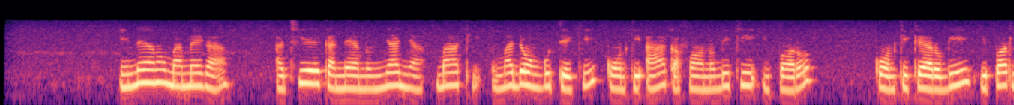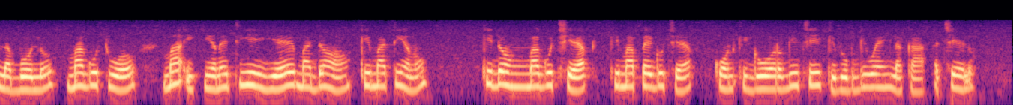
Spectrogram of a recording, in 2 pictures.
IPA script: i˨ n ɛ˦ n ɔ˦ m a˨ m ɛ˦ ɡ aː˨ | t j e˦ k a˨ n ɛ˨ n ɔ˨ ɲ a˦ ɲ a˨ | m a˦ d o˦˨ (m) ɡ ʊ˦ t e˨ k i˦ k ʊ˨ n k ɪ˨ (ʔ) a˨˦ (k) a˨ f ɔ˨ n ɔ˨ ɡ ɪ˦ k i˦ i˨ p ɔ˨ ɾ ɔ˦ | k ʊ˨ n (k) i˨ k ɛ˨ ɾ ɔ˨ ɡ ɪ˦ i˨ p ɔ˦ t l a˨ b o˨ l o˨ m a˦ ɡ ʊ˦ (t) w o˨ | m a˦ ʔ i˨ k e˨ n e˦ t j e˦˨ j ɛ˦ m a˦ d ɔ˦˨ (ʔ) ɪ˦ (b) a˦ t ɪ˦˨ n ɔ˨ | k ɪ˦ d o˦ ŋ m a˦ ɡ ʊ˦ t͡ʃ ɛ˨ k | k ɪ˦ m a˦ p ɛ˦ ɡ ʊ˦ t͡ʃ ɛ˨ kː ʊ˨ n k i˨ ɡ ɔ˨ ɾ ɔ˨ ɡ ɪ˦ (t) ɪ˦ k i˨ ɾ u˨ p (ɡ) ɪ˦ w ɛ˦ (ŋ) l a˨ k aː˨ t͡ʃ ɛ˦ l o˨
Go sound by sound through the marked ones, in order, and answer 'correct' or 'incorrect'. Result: incorrect, correct, correct, correct, correct, incorrect, incorrect, incorrect, correct, correct

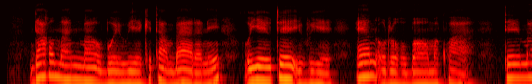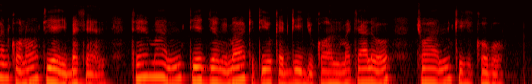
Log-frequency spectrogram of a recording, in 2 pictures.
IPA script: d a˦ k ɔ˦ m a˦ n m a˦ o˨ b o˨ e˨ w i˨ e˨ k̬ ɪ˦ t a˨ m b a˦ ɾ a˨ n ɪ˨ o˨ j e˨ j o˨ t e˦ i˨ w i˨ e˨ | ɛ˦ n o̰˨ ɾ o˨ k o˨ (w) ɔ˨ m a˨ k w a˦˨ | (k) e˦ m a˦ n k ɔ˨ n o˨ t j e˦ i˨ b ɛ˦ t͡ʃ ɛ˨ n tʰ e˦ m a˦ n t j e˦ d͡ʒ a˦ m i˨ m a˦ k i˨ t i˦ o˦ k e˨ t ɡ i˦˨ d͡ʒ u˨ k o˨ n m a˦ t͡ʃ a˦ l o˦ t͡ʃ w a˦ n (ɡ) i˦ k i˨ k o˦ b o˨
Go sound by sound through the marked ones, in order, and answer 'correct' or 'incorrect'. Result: incorrect, incorrect, incorrect

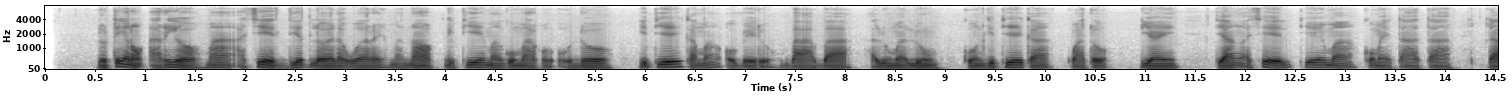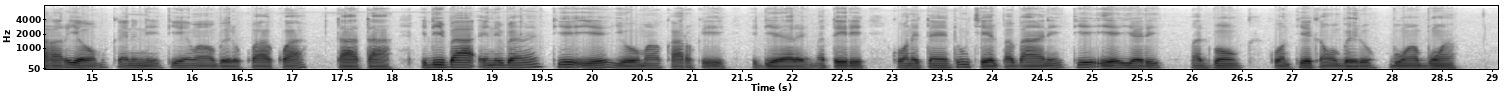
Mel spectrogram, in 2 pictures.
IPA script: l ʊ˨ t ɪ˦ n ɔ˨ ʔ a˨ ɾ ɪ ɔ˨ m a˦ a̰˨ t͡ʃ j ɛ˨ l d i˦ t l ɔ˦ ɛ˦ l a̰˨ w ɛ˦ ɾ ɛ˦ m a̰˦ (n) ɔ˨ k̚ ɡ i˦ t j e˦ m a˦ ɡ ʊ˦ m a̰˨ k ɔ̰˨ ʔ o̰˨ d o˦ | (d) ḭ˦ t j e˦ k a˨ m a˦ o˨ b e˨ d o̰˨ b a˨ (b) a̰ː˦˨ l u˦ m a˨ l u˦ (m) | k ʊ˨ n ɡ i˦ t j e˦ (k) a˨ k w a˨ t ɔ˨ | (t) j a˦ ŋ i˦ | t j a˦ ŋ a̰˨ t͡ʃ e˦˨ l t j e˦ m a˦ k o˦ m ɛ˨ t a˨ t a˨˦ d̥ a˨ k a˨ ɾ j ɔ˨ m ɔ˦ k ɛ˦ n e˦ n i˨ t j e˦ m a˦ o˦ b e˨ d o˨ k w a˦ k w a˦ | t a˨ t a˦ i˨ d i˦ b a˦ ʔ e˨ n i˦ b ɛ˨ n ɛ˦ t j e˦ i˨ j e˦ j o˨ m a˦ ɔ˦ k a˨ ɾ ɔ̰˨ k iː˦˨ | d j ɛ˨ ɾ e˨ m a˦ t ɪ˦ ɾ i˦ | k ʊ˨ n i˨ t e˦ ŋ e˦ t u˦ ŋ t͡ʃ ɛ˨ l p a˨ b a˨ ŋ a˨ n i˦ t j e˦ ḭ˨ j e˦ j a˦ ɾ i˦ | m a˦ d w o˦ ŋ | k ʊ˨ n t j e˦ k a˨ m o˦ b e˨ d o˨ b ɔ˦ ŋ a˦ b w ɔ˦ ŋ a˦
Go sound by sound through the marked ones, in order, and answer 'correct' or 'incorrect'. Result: correct, incorrect, correct, correct, correct, incorrect

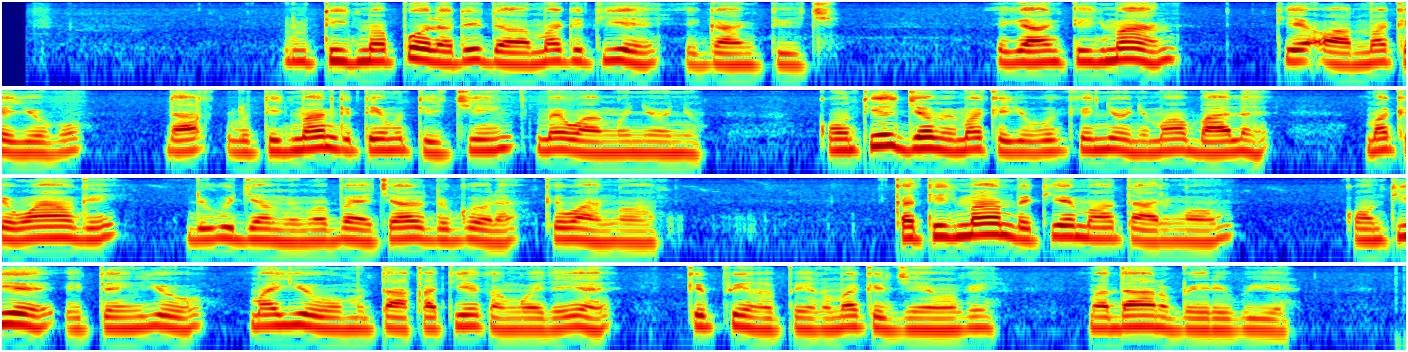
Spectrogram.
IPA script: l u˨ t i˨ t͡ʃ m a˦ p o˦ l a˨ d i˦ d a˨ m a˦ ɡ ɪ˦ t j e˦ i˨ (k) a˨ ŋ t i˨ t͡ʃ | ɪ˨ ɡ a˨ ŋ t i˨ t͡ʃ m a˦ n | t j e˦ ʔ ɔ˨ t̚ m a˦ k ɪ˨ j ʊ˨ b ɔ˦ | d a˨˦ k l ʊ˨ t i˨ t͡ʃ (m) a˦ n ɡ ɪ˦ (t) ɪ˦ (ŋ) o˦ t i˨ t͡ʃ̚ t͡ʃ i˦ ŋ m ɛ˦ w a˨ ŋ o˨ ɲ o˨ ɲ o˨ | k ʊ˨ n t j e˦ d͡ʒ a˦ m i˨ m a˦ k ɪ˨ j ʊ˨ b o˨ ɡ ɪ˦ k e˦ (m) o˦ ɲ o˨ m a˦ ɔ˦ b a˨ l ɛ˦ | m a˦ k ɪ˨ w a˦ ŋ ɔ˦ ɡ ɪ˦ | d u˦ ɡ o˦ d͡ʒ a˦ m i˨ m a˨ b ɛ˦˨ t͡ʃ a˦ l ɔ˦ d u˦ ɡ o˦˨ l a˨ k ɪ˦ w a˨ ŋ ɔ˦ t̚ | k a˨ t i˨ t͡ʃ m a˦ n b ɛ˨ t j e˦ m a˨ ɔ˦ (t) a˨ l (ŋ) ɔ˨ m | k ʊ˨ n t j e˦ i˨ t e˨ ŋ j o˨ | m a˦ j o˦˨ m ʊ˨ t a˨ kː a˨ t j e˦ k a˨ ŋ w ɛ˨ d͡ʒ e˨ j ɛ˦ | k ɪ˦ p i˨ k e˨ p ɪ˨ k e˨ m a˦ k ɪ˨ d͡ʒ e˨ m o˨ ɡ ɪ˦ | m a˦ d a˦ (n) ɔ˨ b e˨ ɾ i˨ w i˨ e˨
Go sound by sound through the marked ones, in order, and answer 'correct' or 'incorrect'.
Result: incorrect, correct, correct, incorrect, incorrect, correct, correct, correct

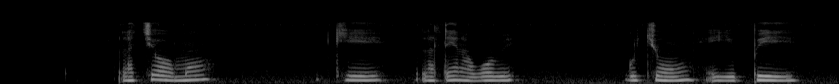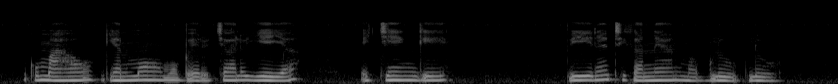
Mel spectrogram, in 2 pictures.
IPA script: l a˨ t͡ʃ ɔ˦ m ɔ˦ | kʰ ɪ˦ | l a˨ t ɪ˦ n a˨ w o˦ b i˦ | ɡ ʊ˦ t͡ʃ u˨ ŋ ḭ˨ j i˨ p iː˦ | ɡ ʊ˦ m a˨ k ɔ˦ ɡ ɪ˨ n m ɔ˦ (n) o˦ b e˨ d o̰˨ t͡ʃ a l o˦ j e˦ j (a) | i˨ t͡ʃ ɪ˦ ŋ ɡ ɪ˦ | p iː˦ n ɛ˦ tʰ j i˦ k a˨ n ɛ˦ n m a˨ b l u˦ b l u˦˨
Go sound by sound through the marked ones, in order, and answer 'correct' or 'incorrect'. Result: incorrect, correct

